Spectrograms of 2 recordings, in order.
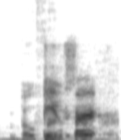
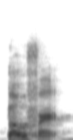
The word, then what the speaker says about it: Beaufort: Beaufort. Beaufort. I would say Beaufort, but Beaufort. Again, I'm not really a native, so I could be wrong on my Beaufort pronunciation.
